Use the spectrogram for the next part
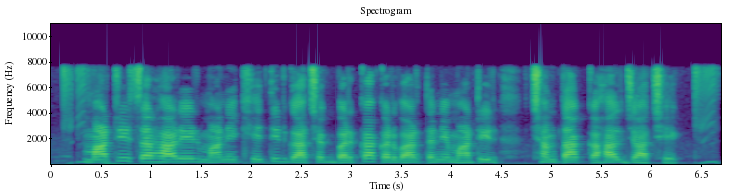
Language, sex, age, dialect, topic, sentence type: Magahi, male, 18-24, Northeastern/Surjapuri, agriculture, statement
